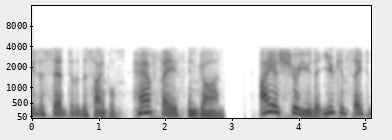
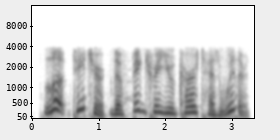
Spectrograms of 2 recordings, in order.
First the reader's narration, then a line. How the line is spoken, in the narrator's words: Peter exclaimed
